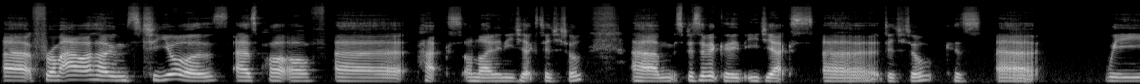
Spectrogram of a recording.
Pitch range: 155-180 Hz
